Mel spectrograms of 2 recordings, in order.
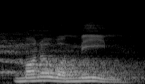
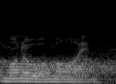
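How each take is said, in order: First: The amine part sounds like the word amino. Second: The amine part does not sound like amino. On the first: The speaker calls it right. "the proper pronunciation is monoamine, like amino acid" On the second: The speaker calls it wrong. "not monoamine"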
